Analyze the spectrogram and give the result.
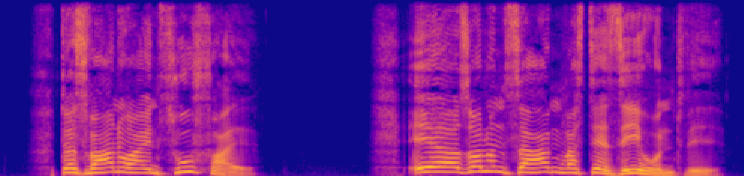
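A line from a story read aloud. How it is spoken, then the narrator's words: Men shouting. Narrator (German): schrien die großen Männer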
